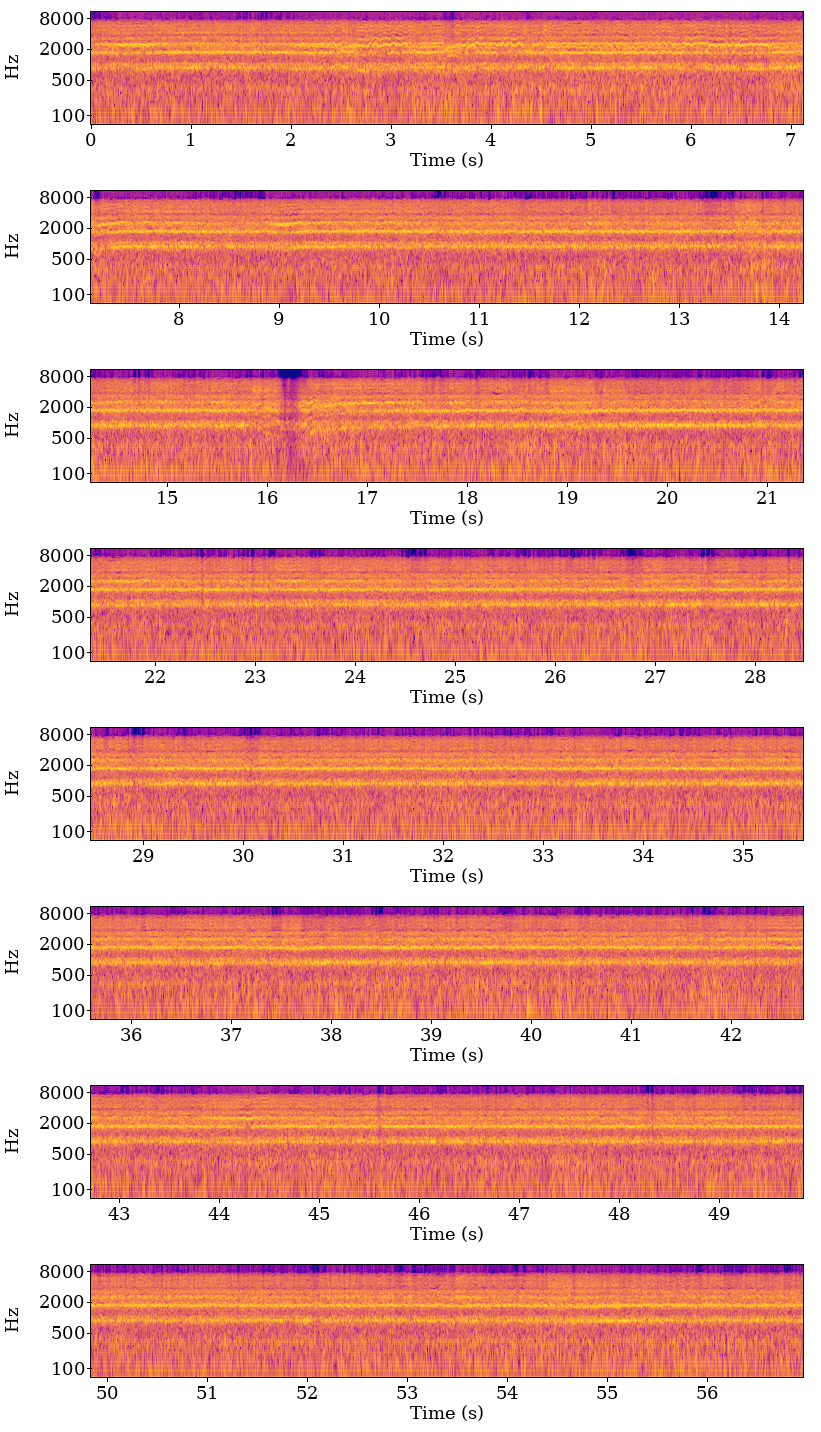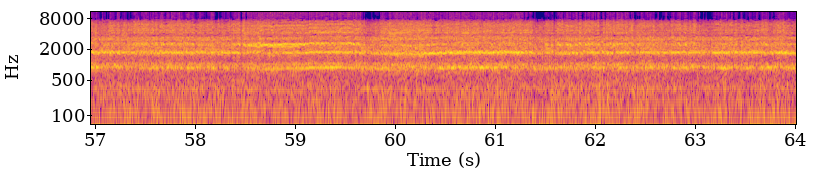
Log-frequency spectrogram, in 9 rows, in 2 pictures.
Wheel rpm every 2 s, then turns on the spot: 220, 210, 210, 220, 230, 230, 230, 210, 190, 230, 230, 230, 230, 230, 230, 230, 230, 230, 230, 230, 230, 230, 230, 230, 230, 230, 230, 230, 240, 230, 230, 230.
none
